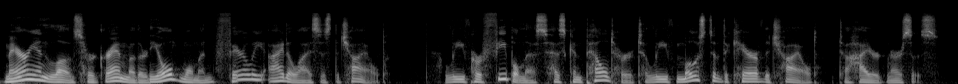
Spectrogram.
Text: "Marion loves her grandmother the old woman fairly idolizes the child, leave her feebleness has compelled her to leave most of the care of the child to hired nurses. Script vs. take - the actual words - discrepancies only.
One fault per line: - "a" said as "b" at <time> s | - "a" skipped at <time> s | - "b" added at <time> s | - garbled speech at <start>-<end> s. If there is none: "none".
none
